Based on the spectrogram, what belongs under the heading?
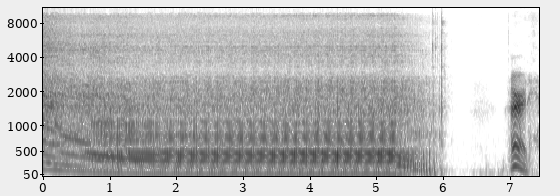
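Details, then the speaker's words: Chainsaw run on leftover fuel, not freshly refueled, unlike two refueled saws that misbehaved: steady, even high-revving two-stroke buzz held smoothly about five seconds, then clean shutoff; saw runs fine, though the chain hit a rock. "saw number three is running just fine except for you know i hit a rock with the chain so we ain't gonna cut nothing"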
